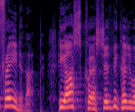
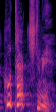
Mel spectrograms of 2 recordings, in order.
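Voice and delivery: high, questioning Jesus voice; eager to know who touched him; Jesus asking; 8 semitones higher than usual. Retold or imitated. Jesus in the crowd, asking who touched him. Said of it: "And Jesus said".

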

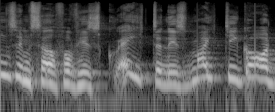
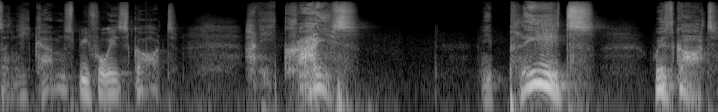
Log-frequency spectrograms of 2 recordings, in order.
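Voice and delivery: hushed; 5 semitones lower, 6 dB quieter than usual. Acted. Describing David pleading, hushed.

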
